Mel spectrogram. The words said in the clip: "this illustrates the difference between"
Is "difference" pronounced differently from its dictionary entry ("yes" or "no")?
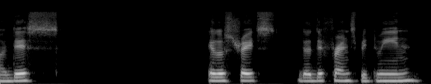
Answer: no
